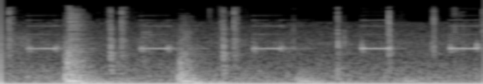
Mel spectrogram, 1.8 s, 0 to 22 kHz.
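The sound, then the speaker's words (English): An oven control panel beeps five times in a steady rhythm, each short high-pitched beep paired with a soft click of a button press as the oven temperature is lowered a couple notches to 400 degrees, with no talking. “Let me beep it down a couple notches.”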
